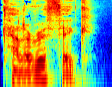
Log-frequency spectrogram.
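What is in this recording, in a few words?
"calorific", British English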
